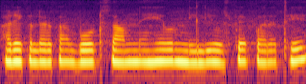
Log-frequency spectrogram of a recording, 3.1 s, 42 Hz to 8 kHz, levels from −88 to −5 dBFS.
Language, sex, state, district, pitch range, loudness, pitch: Hindi, female, Madhya Pradesh, Dhar, 170-180 Hz, -15 LUFS, 175 Hz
